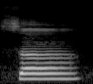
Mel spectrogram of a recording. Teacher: जब वर्ण सा का उच्चारण करते हैं तो जीभ दांतों का स्पर्श करती है, इसीलिए इसे दंत स कहा जाता है।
